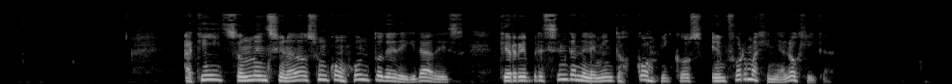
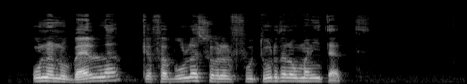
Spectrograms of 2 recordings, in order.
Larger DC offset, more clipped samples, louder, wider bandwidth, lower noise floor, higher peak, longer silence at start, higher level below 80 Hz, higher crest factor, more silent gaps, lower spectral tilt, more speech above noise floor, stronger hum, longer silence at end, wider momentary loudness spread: neither; neither; second, -26 LUFS vs -21 LUFS; about the same, 11.5 kHz vs 11.5 kHz; first, -77 dBFS vs -67 dBFS; second, -10 dBFS vs -4 dBFS; first, 1.85 s vs 0.35 s; about the same, -68 dBFS vs -66 dBFS; about the same, 18 dB vs 18 dB; neither; about the same, -5.5 dB/octave vs -6 dB/octave; first, 52 dB vs 46 dB; neither; about the same, 1.25 s vs 1.25 s; about the same, 8 LU vs 9 LU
